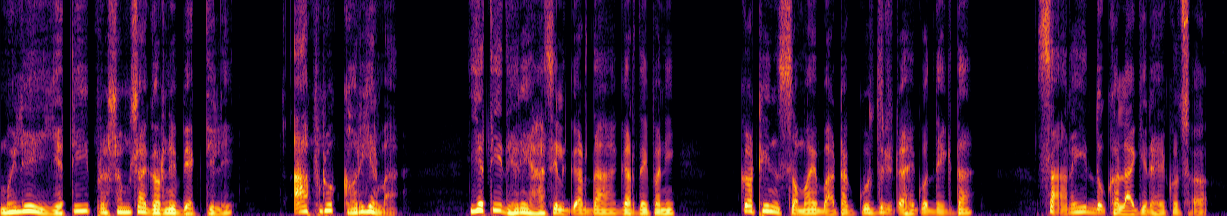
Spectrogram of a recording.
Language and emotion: Nepali, sad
